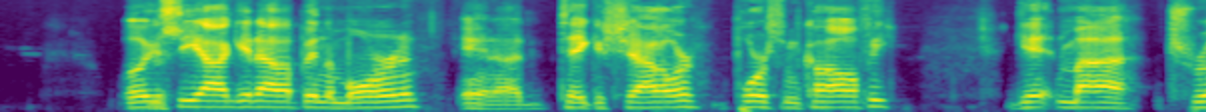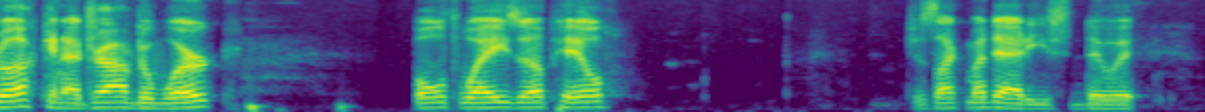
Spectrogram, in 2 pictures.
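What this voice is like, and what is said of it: Put-on Southern US accent. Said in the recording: “Are you Southern now? ... You Southern now? ... it's going to be a Southern accent ... So having a mustache automatically gives you a Southern accent then?”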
